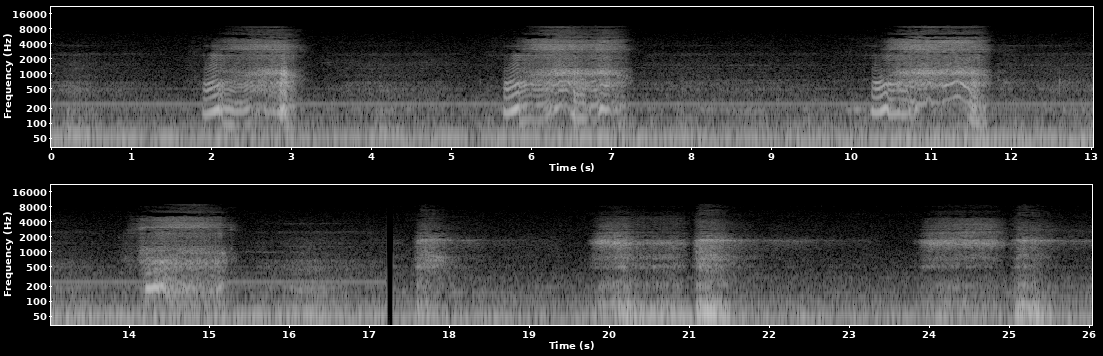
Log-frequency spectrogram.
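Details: Repeated rattling inspiratory snores during sleep, roughly every four seconds, with quieter breathy snores after.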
